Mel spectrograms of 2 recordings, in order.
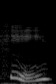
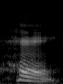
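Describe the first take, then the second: First: The vowel sounds like 'ee'. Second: The vowel sounds like 'ay'. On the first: This is the modern pronunciation. "instead of saying he" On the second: This is the Middle English pronunciation. "The E shifts to an A sound"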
